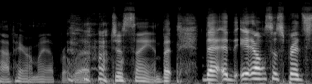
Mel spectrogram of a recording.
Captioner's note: giggles; stammers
